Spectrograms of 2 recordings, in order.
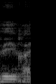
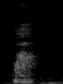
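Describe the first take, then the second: First: The word is pronounced with the vowel 'oe'. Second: The word is pronounced with the vowel 'wa'. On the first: "원래 발음이 외가 아니라" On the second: "원래 발음이 ... 와입니다"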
